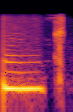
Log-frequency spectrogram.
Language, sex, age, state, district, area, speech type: Assamese, female, 60+, Assam, Dibrugarh, rural, conversation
